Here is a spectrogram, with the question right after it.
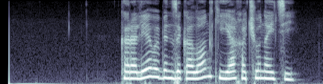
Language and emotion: Russian, neutral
